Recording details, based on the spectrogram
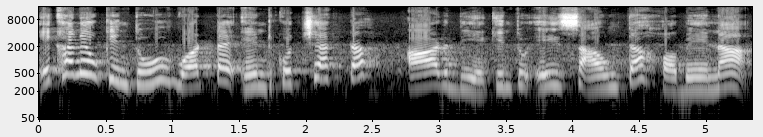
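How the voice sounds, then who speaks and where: A woman's voice: high voice, big pitch swings, a little fast, a little hiss or hum, poor audio. A woman with a Bengali accent teaching English pronunciation at a board, spelling out each word letter by letter and repeating it for drilling. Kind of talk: classroom lesson at a board. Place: classroom with a board.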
